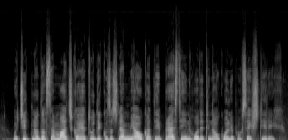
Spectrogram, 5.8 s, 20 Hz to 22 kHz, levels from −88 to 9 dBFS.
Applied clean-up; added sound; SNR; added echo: none; none; none; none.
